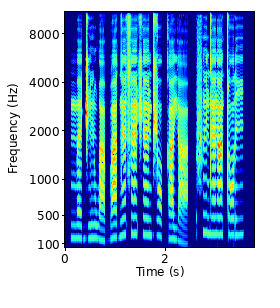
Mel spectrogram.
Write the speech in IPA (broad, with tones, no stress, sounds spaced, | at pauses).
m ɛ˧ d͡ʒ ĩ˧ w a˨ b a˧ d ɛ̃˦ s ɛ̃˦ ʃ ɛ̃˦ d͡ʒ ɔ˦˨ k a˧ j a˨ | f ĩ˦ d ɛ̃˦ ɾ ã˦ t ɔ˦ ɾ i˦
